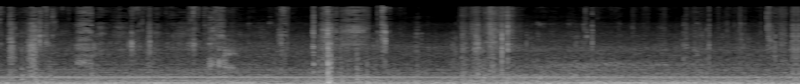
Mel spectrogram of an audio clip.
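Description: Close-up eating sounds: chewing, with short clicks and scrapes of a fork in a food container, and one sharp click about a third of the way through. Under it runs a steady hum inside a parked truck's cab.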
